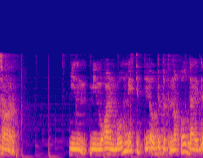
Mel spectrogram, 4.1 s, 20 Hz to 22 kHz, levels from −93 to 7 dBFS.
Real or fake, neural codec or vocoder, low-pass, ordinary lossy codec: real; none; 5.4 kHz; none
